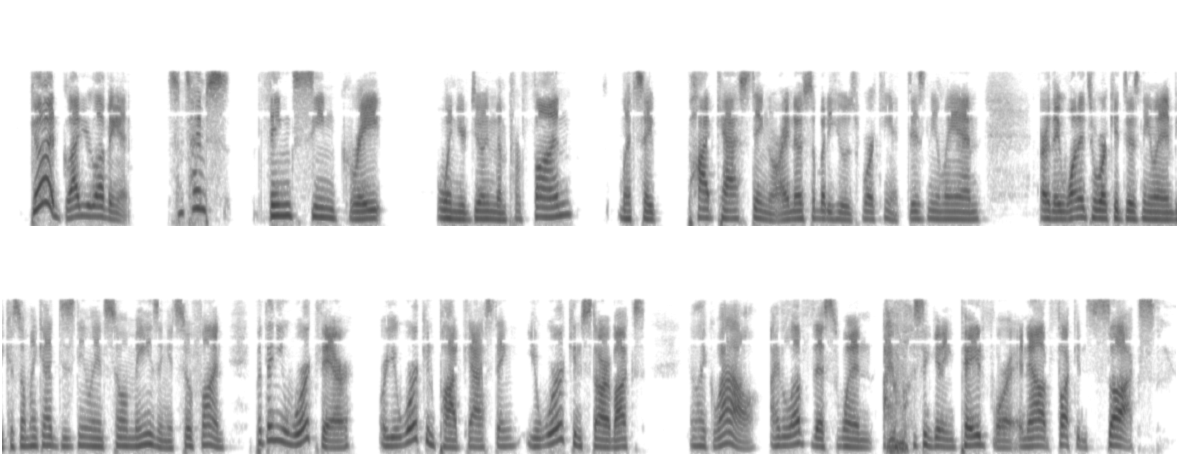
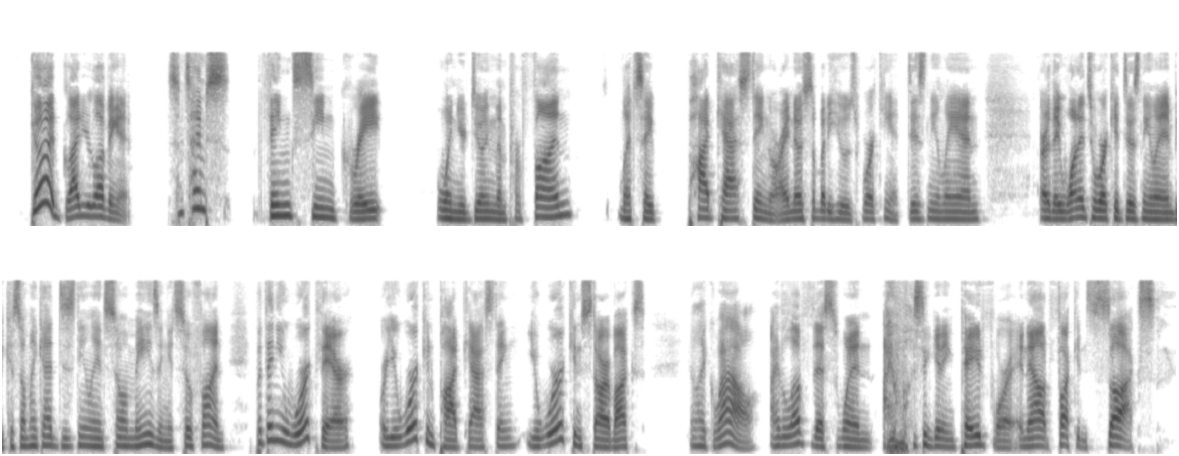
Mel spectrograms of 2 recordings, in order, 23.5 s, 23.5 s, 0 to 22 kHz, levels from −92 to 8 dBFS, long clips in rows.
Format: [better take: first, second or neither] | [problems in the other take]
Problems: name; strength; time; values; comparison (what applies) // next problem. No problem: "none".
second | garbled, watery; badly; nothing above 6 kHz; slightly in the second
